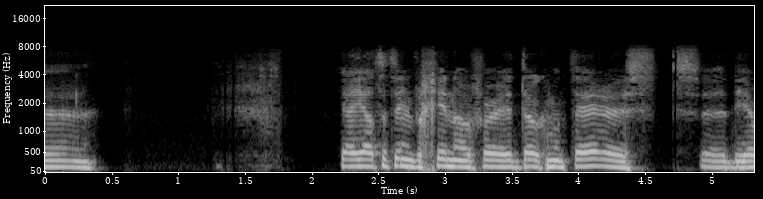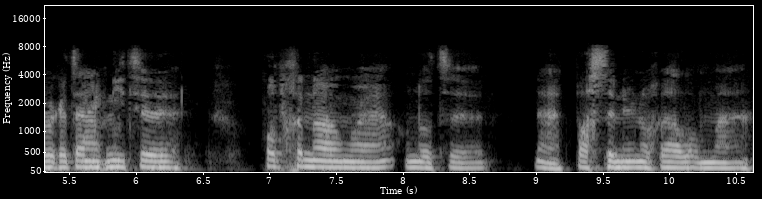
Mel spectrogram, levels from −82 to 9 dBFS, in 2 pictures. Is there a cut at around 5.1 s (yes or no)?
no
